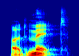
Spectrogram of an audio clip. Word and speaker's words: admit: important word here is admit so the a becomes a uh so it's not admit it's admit and the stress is on the second syllable so I must admit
